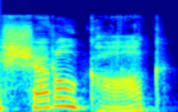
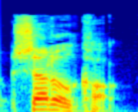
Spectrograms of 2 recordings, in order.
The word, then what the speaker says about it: shuttlecock: You only need a racket and a shuttlecock and you can play anywhere. – Shuttlecock 발음 도와드릴게요. – Shuttlecock. – 앞에 강세 주시고 shuttlecock. – Shuttlecock. – Shuttlecock. 콕이 아니라 컥에 가까워요.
